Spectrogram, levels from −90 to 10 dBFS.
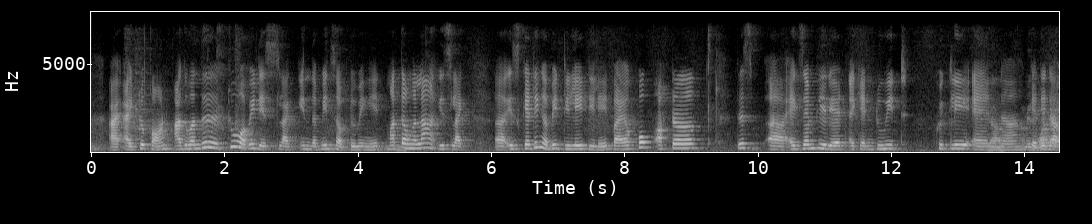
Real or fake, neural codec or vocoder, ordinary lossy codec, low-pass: real; none; none; 7.2 kHz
